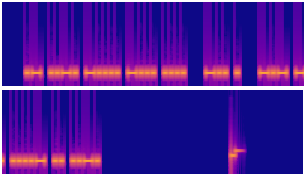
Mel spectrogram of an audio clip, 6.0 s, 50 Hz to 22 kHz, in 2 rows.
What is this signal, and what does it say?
Morse code, heard as a keyed tone, about 40 wpm, 700 Hz. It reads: AF6BH DE KT4IF
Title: USA Callsign DE Callsign - 5 Characters - 40wpm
